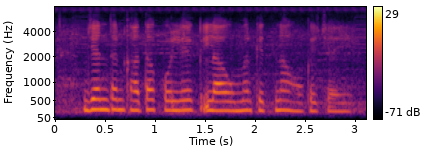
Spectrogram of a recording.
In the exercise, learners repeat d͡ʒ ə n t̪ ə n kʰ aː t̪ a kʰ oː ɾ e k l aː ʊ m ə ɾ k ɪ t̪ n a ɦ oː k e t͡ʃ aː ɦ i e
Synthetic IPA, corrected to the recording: d͡ʒ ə n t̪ ə n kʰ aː t̪ a k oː l e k l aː ʊ m ə ɾ k ɪ t̪ n a ɦ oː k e t͡ʃ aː ɦ i e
